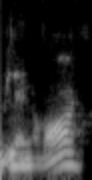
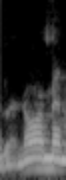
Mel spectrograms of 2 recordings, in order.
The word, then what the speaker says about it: Lenormand: in the context of lenan or Len Norman I'll use those words interchangeably um or pronunciations um but is a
